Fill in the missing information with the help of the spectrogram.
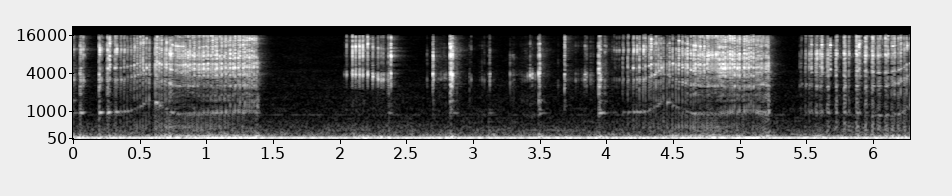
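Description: The pointed tail of a black plastic comb is scraped along the teeth of a long, solid, thin black plastic hair comb held upright in one hand. Rapid, bright, high-pitched rasping strokes come in bursts with short pauses and a few sharper ticks between them. A steady low hum sits underneath throughout.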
